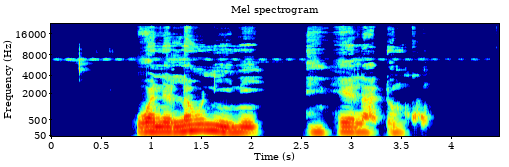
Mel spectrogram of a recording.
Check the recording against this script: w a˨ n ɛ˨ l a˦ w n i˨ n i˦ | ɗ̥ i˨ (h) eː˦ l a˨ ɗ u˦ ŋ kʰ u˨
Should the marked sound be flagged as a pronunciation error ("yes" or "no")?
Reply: no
